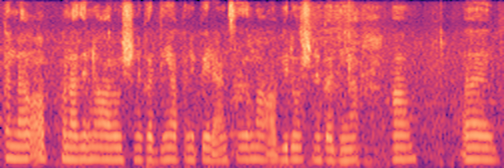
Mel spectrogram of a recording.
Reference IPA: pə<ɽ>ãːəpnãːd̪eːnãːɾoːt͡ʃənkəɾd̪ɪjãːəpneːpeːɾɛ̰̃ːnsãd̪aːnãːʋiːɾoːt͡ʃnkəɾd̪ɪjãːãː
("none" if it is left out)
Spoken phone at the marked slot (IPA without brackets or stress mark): l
